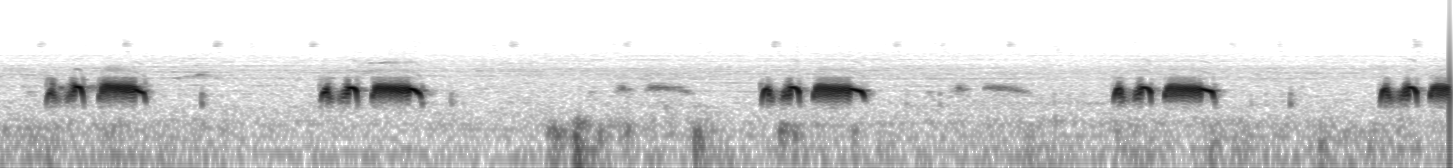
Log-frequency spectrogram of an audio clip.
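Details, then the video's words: Spotted dove from Đồng Nai repeating its 'thúc gù' coo, a lure for provoking and training decoys: five phrases roughly every three seconds, each two brief hoots plus a drawn-out coo, with faint soft notes between. "Chim Cu Gáy Đồng Nai Vdeo Mới Nhất, tiếng cu thúc gù hay"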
